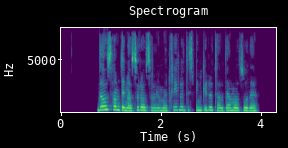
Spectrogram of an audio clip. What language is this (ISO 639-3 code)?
pus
